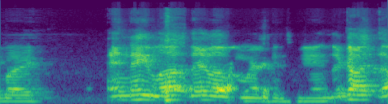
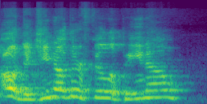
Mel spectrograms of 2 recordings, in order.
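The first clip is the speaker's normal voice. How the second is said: higher, excited wife's question; bright surprised quote, pitched up; wife sharing her discovery, higher and louder; quoting wife; 11 semitones higher, 4 dB louder than usual. Retold or imitated. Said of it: "She goes".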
